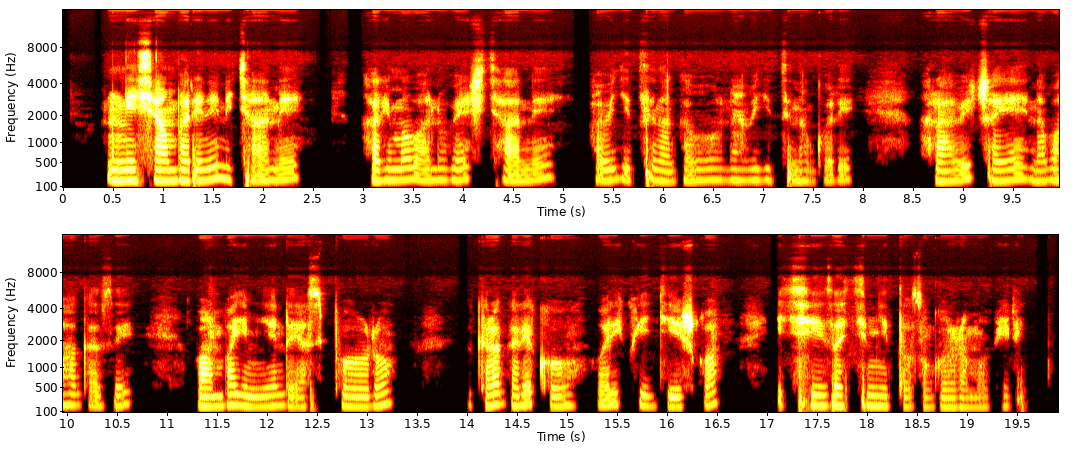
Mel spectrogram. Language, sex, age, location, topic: Kinyarwanda, female, 25-35, Nyagatare, health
